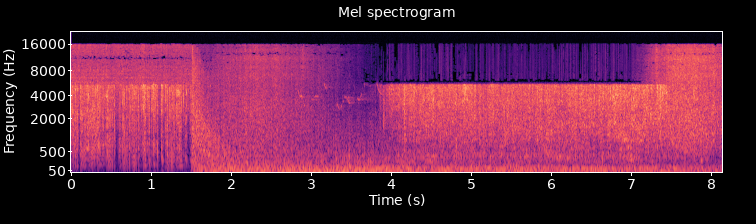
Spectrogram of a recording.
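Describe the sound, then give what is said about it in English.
A quiet stretch breaks into a sudden, violent explosion as a maple tree with untapped sap blows apart, followed by a loud, sustained roar of crackling debris and rumble that keeps going for several seconds. “The tree is vaporized. Only a shattered stump remains.”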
